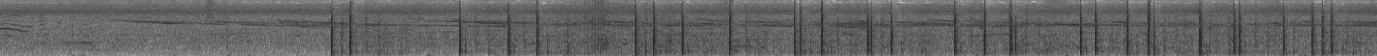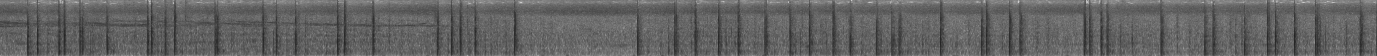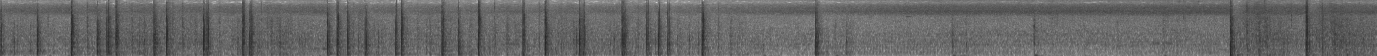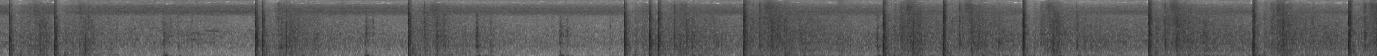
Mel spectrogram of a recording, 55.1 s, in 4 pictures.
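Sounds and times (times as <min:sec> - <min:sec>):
high descending whistle: 0:00.0 - 0:20.5
fireworks bursting: 0:00.0 - 0:55.0
fireworks crackle: 0:00.0 - 0:55.0.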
